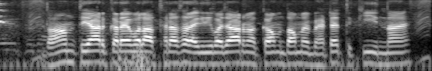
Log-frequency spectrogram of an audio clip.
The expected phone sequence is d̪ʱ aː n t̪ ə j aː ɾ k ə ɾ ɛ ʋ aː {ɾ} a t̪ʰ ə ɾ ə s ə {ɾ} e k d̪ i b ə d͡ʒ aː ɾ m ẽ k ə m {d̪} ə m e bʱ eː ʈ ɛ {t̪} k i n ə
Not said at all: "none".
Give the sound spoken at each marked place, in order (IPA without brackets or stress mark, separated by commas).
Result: l, ɾ, d̪, t̪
